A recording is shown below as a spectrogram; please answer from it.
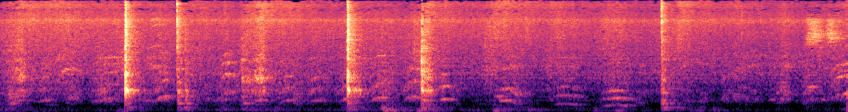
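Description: Spatula stirring ground beef and tomato sauce in a nonstick frying pan, scraping through the meat with about five sharp knocks against the pan.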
